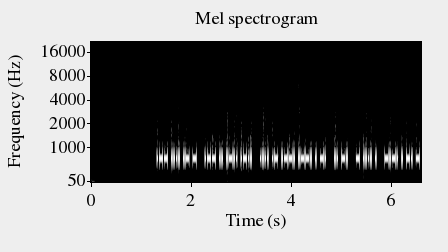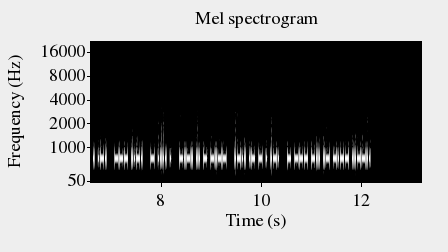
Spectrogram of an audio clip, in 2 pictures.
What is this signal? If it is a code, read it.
Morse code, heard as a keyed tone, about 52 wpm, 700 Hz. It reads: WHAT WILL HAPPEN IN THE CENTER OF THE CITY LATER TODAY?
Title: Sentences from Top 1000 Words - Review Part 2 - 50wpm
